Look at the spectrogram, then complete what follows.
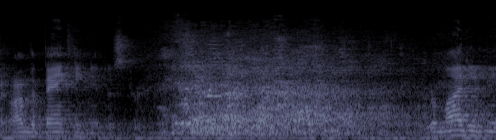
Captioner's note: laughter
